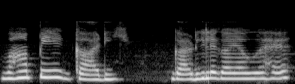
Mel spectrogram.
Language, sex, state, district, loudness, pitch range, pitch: Hindi, female, Jharkhand, Palamu, -12 LUFS, 245-290 Hz, 270 Hz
